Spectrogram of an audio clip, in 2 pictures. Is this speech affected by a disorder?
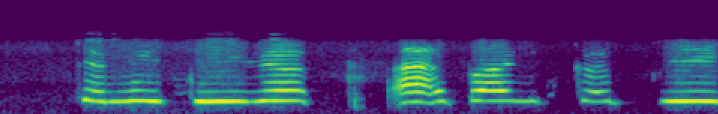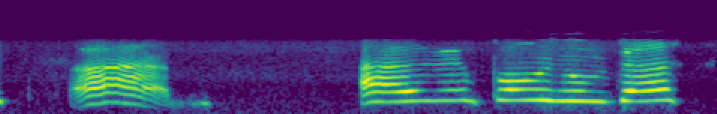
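Yes: cerebral palsy; speech affected, listeners must pay attention to follow.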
